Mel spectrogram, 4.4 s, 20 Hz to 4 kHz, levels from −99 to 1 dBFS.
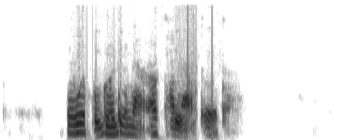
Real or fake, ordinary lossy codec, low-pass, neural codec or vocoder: real; AAC, 16 kbps; 3.6 kHz; none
